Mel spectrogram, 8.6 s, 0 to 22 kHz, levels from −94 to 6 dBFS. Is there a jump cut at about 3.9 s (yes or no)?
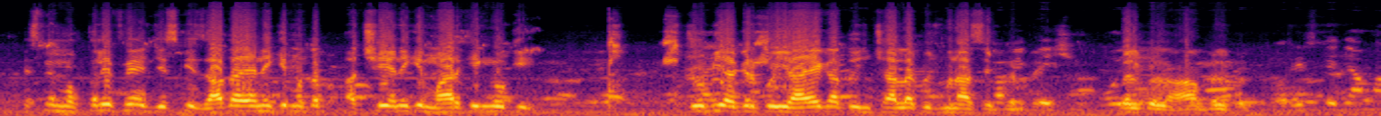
yes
